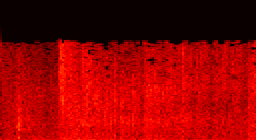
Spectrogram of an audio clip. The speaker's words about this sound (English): And this flame just bursts out of the sky, slamming down, lighting this creature on fire.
